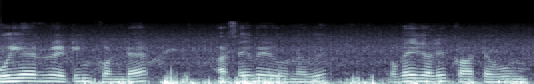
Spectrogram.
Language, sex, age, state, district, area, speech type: Tamil, male, 45-60, Tamil Nadu, Sivaganga, rural, read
